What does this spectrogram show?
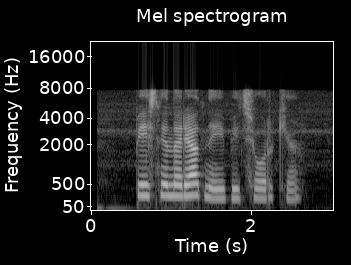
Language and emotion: Russian, neutral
